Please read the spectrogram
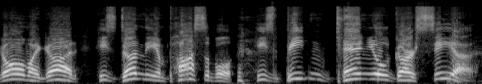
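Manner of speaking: high, loud overblown celebration; hammed-up awe, stretching the name; mock amazement. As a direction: hail a tiny win like a miracle. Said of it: "It's like, it's like".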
